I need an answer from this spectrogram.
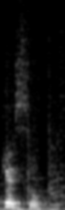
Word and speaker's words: queso: When Q has UE after it, it gives us a K sound, and when Q has UI after it, it gives us a key sound. The letter U is not pronounced over here.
